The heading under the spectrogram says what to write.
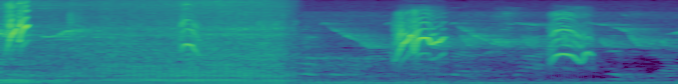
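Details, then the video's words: Captive straw-headed bulbul (cucak rawis), kept in a shared aviary for its second week, singing vigorously (gacor). Two loud, rich, looping warbled phrases stand out after a noisy opening with faint high chirps. "CUCAK RAWIS DARI OMBYOKAN MINGGU KEDUA SUDAH GACOR"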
